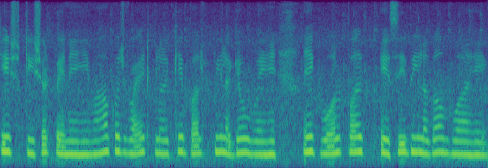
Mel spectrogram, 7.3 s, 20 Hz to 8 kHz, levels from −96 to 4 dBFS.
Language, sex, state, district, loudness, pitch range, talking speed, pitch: Magahi, female, Bihar, Gaya, -21 LUFS, 185-215 Hz, 180 wpm, 200 Hz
